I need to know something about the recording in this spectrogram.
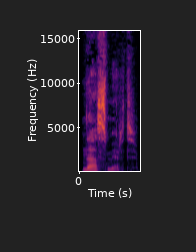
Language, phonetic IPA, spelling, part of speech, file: Russian, [ˈnasmʲɪrtʲ], насмерть, adverb, Ru-насмерть.ogg
- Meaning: alternative spelling of на́ смерть (ná smertʹ)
